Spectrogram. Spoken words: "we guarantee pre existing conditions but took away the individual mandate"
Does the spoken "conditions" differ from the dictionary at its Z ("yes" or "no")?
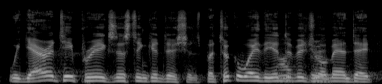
no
